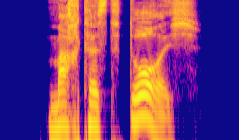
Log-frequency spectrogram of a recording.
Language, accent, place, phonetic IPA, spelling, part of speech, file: German, Germany, Berlin, [ˌmaxtəst ˈdʊʁç], machtest durch, verb, De-machtest durch.ogg
- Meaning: inflection of durchmachen: 1. second-person singular preterite 2. second-person singular subjunctive II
